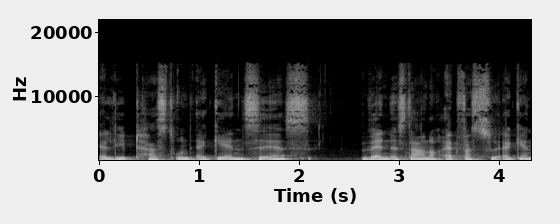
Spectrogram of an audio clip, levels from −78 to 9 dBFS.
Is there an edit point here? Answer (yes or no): no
